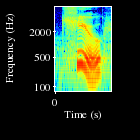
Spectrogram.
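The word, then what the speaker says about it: queue: As I did mention, there's a noun form and the verb form, but it's pronounced exactly the same way as you would pronounce the letter Q. Q, and it means in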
